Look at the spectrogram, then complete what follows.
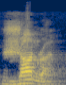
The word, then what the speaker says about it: genre: The correct pronunciation is genre. Pay attention to the first sound. It's like sh, but you have to put your voice into it.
